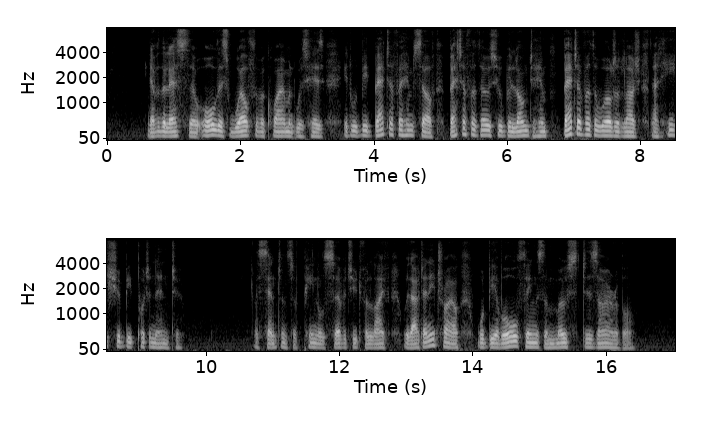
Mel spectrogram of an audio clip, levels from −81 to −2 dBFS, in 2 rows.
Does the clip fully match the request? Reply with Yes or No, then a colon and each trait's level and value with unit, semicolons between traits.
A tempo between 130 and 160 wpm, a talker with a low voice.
No: average, 190 wpm; low, 115 Hz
